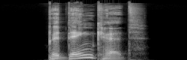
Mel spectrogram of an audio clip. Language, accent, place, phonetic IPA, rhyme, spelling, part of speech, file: German, Germany, Berlin, [bəˈdɛŋkət], -ɛŋkət, bedenket, verb, De-bedenket.ogg
- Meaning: second-person plural subjunctive I of bedenken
